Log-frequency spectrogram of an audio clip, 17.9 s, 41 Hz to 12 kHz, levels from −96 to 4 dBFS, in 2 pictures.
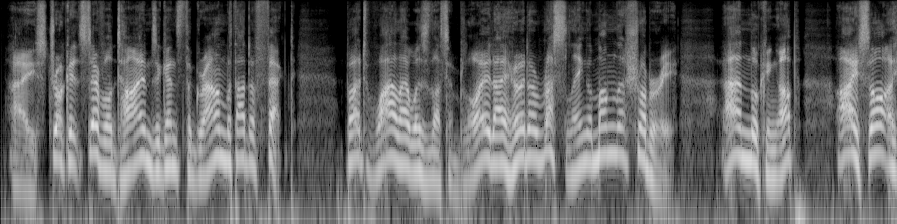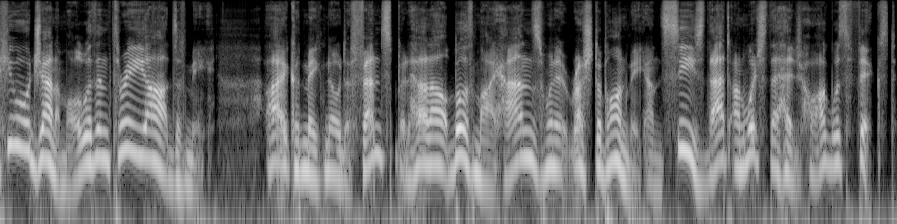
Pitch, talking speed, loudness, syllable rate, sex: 170 Hz, 205 wpm, -20 LUFS, 5.3 syllables/s, male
